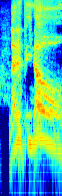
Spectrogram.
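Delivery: loud, very slow, drawn-out growling voice. Closing a debate with the others: growling Batman voice. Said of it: "I think my Batman voice is pretty good".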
